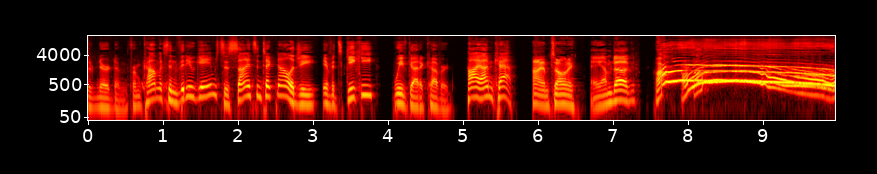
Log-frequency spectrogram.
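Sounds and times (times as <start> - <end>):
speech: 0.0 - 8.4
person imitating a dog howl: 7.6 - 9.9.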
